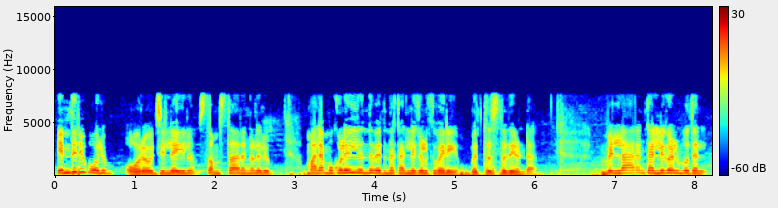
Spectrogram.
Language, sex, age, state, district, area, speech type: Malayalam, female, 30-45, Kerala, Idukki, rural, spontaneous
